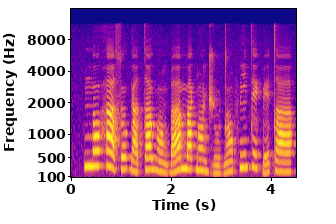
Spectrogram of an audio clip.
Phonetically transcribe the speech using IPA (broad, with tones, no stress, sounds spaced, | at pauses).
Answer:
n ɔ˦ h a˦˨ s o˧ ɡ a˨ t a˧ w ɔ̃˨ ɡ͡b a˨˦ m a˦ ɡ͡b ɔ̃˧ d͡ʒ u˨ d ɔ̃˧ f ĩ˦ t e˦˨ k͡p e˨˦ t a˧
